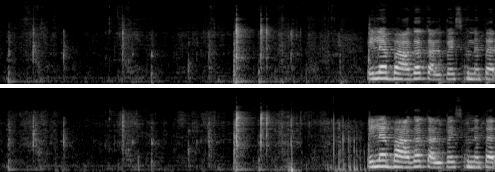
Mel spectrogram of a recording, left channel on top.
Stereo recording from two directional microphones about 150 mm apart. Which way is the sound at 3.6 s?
Centre (ahead or behind).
